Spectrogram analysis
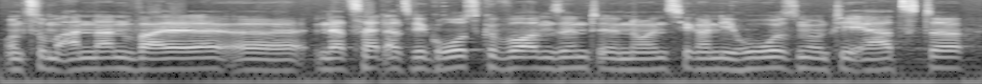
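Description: A man's voice: mid-range voice, level tone, brisk, fairly bright tone, slight background noise. A man from a band who talks in an easygoing, joking way during a casual interview. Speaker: band member.

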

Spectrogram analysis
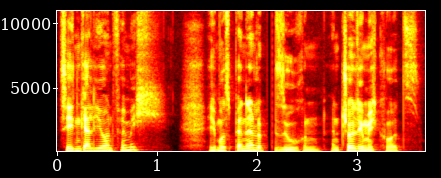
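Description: A man's voice: fairly high pitch, fairly quick, mellow, pitched above the performer's own voice, lightly acted. A man doing Percy, a chipper teenage wizard. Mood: pleased. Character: cheerful teenage wizard boy, proper and pleased.

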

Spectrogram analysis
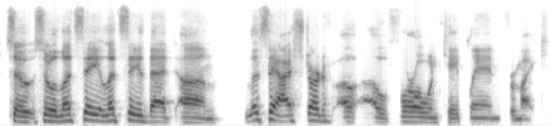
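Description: A young man teaches a live finance course in a studio with a branded backdrop and a large screen, gesturing at the screen animatedly. He often restarts and stops to ask the room questions. His voice is a little high, at normal speed, with no echo.

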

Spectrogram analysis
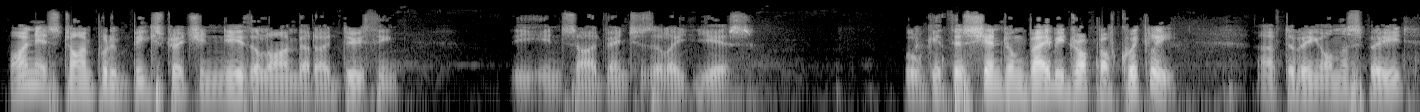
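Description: A man calling a horse race replay, brisk and informal, lifting his voice on the horses' names. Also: lowish voice, dry recording. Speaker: race caller. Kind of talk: horse racing commentary.

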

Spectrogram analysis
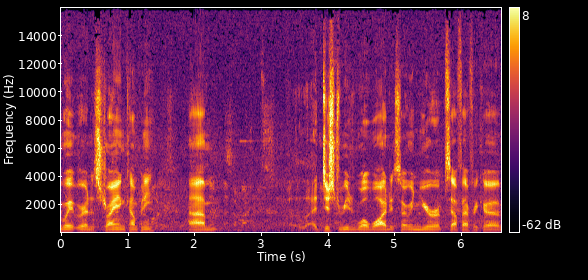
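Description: A middle-aged man, a company managing director, explaining his products into a handheld mic at a trade show booth, with frequent restarts. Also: on the low side. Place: busy exhibition hall booth. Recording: noisy trade show floor.

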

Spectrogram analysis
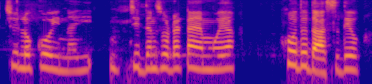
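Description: A woman's voice: a little high, steady tone, fairly quick, dry recording, close to an everyday voice. A young woman with a Punjabi accent playing a newly married wife who coaxes and complains to her husband. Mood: coaxing. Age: young adult. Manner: soft, coaxing, complaining. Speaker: actor in a short film. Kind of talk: village short-film acting.

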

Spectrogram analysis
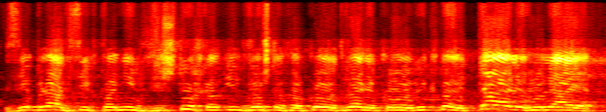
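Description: A man's voice: sits high, fairly quick. Man telling a folk tale in a hall. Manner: lively, vivid storytelling. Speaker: folk storyteller. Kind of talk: live folk tale performance. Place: concert hall, live audience. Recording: dull distant concert-hall recording.

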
